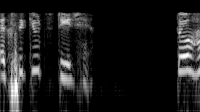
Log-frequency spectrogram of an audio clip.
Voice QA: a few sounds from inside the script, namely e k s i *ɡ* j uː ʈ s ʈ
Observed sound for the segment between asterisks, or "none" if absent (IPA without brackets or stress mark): k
